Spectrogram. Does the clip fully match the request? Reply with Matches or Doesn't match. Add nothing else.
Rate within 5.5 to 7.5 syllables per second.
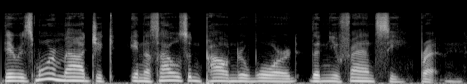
Doesn't match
